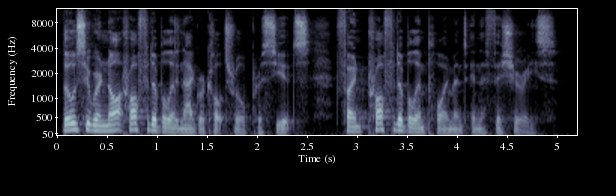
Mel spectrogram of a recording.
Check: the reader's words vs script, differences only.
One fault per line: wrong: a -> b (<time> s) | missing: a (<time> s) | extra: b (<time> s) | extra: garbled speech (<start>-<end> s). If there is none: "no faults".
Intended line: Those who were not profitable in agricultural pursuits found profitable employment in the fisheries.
no faults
